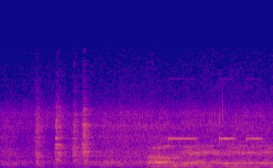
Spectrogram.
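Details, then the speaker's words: A few soft puffs of breath blown into an oxygen meter, followed by a steady high electronic beeping low-oxygen alarm. "Lâu ngày mình không có vô mình thọc máy này xuống trước Nếu mà nó nó báo oxy thấp là nó báo động mình"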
